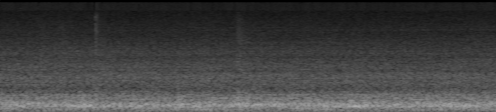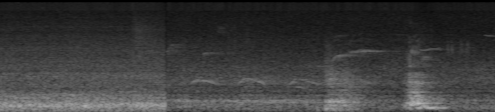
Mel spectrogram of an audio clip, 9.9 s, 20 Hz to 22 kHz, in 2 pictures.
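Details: Lioness Lilika, mother of Lala and Io, threatens the gentle male lion Barry at Tobe Zoo, Japan, on 11 January 2023. A rough, low, continuous growl lasts about six and a half seconds, then stops; faint bird chirps follow.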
